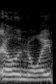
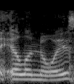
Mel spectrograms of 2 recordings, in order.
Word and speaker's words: Illinois: know how to pronounce Illinois which does have an s on the end but I think we learned in was it fifth grade that the S is silent so look at that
